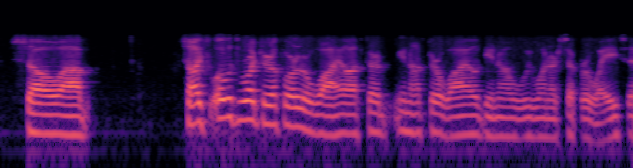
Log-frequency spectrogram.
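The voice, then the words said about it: Speaks with a noticeable non-native accent. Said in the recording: “If you cannot hear the difference of the pronunciation, I can't teach you how to pronounce it ... I couldn't get rid of my accent.”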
